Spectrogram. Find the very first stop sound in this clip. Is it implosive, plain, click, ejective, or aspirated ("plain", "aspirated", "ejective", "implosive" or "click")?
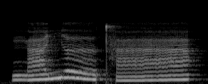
aspirated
